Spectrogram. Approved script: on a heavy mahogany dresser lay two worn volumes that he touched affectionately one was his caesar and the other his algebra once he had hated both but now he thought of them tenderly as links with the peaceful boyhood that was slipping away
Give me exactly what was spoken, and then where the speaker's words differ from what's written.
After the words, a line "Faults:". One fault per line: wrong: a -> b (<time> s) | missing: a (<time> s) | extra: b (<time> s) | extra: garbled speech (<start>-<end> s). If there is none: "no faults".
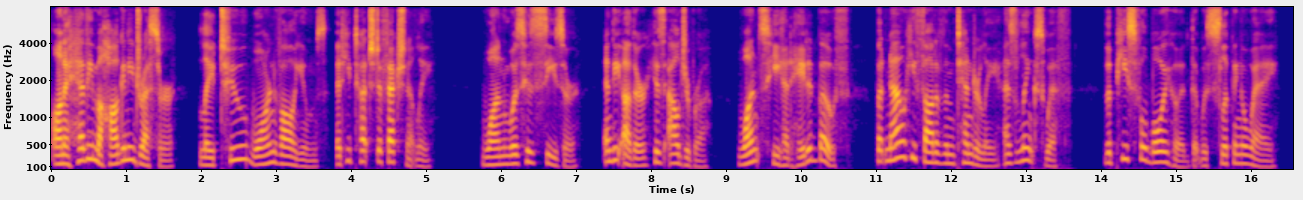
on a heavy mahogany dresser lay two worn volumes that he touched affectionately one was his caesar and the other his algebra once he had hated both but now he thought of them tenderly as links with the peaceful boyhood that was slipping away
Faults:
no faults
